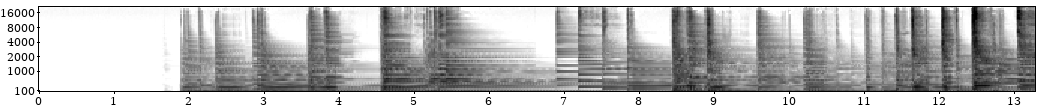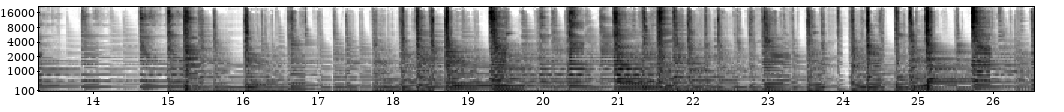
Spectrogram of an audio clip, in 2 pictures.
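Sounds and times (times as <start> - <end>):
guitar loop: 1.7 - 26.5.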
